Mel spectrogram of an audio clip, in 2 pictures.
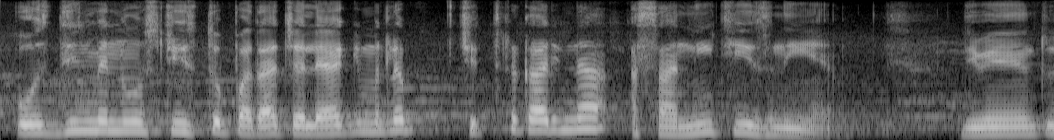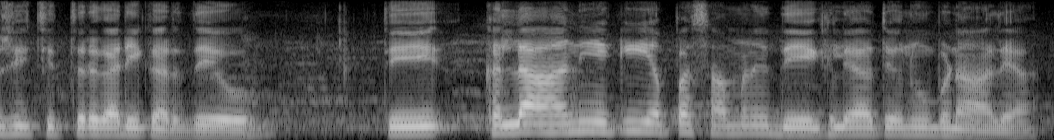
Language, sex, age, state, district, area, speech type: Punjabi, male, 18-30, Punjab, Ludhiana, rural, spontaneous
